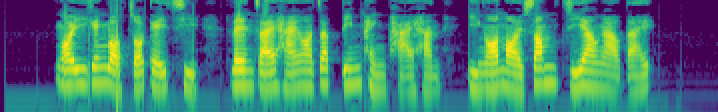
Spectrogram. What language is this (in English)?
Cantonese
